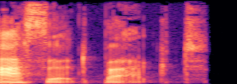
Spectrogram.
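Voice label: "asset-backed", British English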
